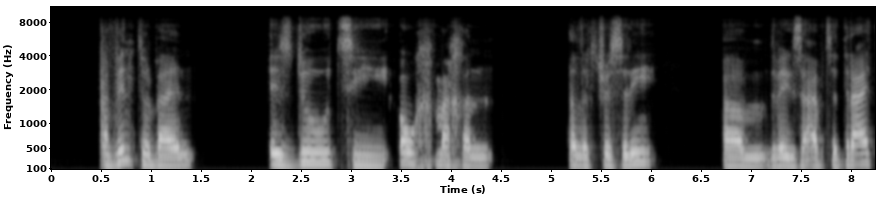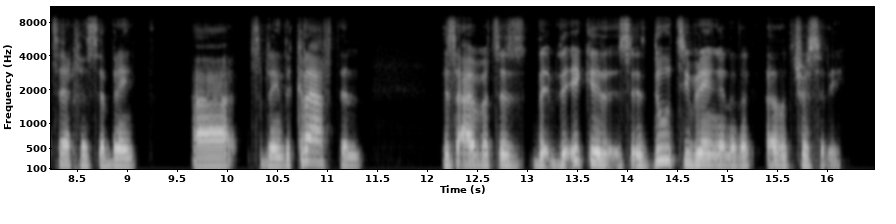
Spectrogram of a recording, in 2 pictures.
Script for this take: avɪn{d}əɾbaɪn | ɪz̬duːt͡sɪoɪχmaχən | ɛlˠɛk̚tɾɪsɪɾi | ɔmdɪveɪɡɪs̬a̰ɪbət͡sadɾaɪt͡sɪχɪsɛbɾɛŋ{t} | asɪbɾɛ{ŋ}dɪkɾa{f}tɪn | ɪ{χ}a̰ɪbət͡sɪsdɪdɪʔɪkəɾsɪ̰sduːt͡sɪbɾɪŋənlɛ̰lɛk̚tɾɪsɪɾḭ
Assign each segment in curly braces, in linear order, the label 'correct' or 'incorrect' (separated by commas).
incorrect, correct, correct, correct, incorrect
